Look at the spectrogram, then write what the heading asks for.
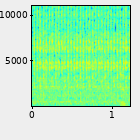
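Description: A 2012 Seat Altea's CAYC diesel engine idles with a steady, close, loud drone and a faint rhythmic knock, running alone and unbroken throughout.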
